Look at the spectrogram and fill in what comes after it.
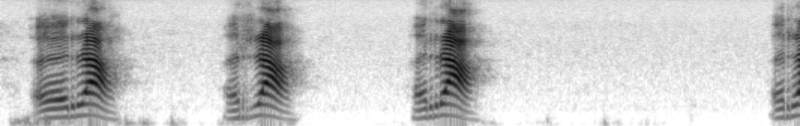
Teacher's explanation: तो हमारे जीव में थोड़ा सा कंपन होता है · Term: लुंठित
